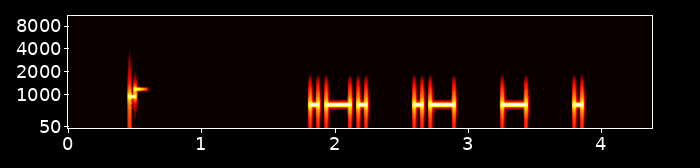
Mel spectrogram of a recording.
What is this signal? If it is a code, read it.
Morse code, heard as a keyed tone, about 20 wpm, spaced as for 14 wpm, 700 Hz. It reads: RATE
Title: 054 Lesson 10f - Letter r - Words 20wpm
